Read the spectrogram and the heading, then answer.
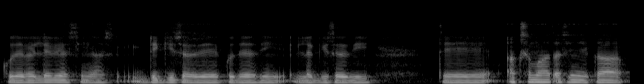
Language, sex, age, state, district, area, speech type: Dogri, male, 30-45, Jammu and Kashmir, Udhampur, rural, spontaneous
